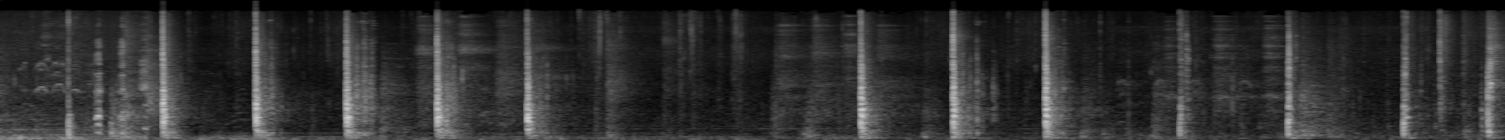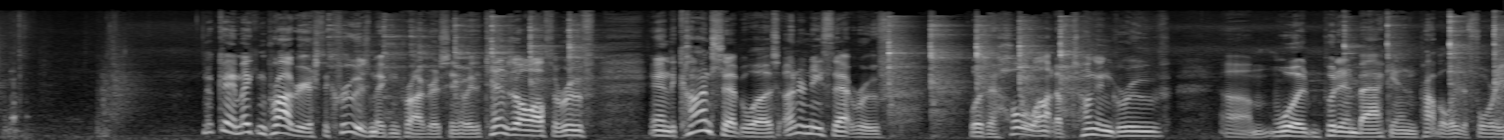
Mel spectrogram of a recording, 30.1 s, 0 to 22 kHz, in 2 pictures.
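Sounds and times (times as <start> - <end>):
sledgehammer striking wooden boards: 1.1 - 1.9, 2.5 - 6.3, 7.8 - 11.0, 11.8 - 12.0, 12.7 - 15.3.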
